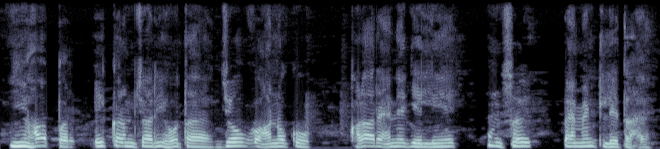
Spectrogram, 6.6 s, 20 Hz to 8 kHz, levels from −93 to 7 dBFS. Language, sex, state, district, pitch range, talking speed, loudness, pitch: Hindi, male, Uttar Pradesh, Jyotiba Phule Nagar, 165-200 Hz, 155 wpm, -18 LUFS, 185 Hz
